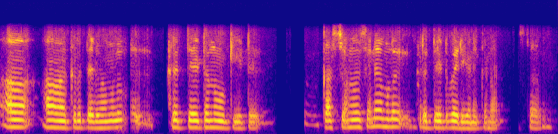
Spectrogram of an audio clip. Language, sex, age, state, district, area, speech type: Malayalam, male, 30-45, Kerala, Malappuram, rural, conversation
